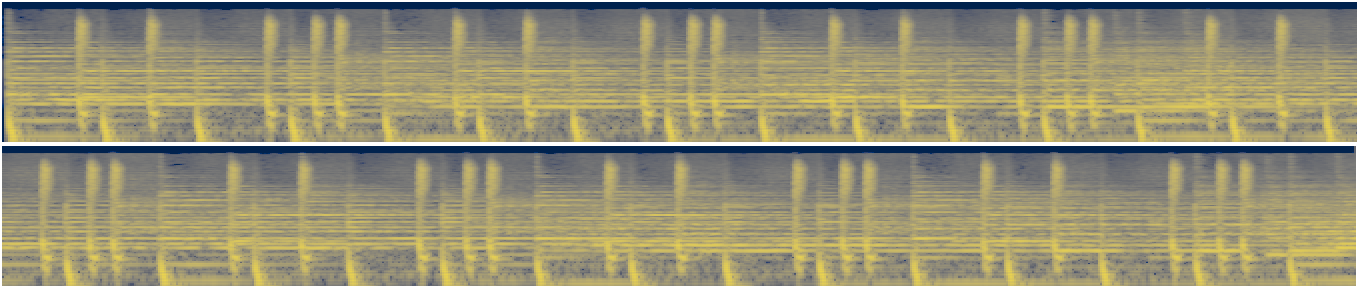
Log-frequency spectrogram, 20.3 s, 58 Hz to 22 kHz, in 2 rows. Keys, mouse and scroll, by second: 1.8 middle click, 3.0 middle click, 3.6 alt+a, 3.9 middle click, 6.9 middle click, 7.9 shift+middle click, 9.3 middle click, 10.1 shift+middle click, 10.8 middle click, 12.1-13.1 middle drag, 14.0 shift+middle click, 14.7 middle click, 15.7-17.1 shift+middle drag, 17.3 middle click, 19.4 middle click.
